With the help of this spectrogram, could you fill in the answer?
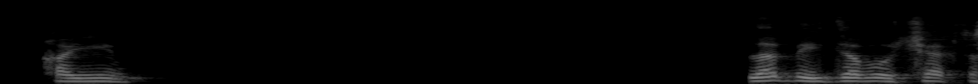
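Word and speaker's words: חיים: It's a monosyllabic word. Monosyllabic means one syllable, but it sounds like two syllables because the chet doesn't have a shana under it. It has a Chatah Patah. Chayim.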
